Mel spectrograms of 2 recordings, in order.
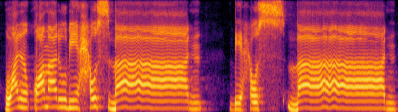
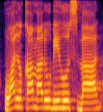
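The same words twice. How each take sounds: First: بحسبان chanted very slowly with a light ہا; correct recitation. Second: بحسبان with a heavy ہا, read slowly; wrong reading. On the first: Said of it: "اس طریقے سے پڑھنا ہے". (ہلکی ہا کے ساتھ آہستہ تلاوت) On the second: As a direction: show the mistake with a heavy ha. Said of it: "لوگ غلطی کیا کرتے ہیں". (بحسبان میں ہا بھاری کر کے غلط پڑھنا) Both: Shown as a demonstration.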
